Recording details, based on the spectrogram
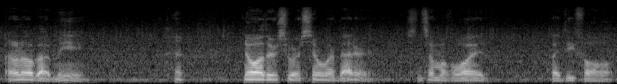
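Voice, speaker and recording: A man giving a literary spoken-word recitation in a theatrical, halting, wordy way, stumbling and repeating himself. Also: sits low, steady tone, a little hiss or hum, poor audio.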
